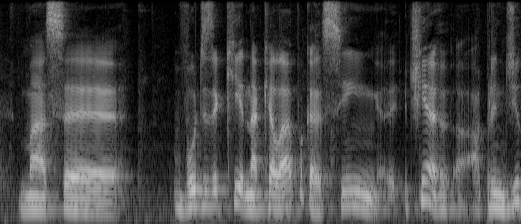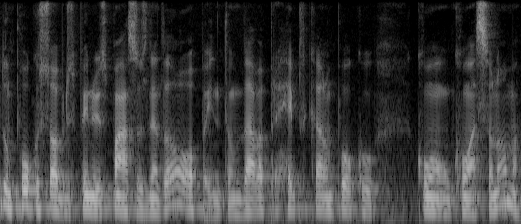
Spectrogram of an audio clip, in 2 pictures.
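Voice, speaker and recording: Here a man with an American accent talks at a moderate pace. His pitch is medium, with ordinary variation. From US, California (Orange County). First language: English (speaking Portuguese). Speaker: wine e-commerce entrepreneur. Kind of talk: interview. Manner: halting.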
